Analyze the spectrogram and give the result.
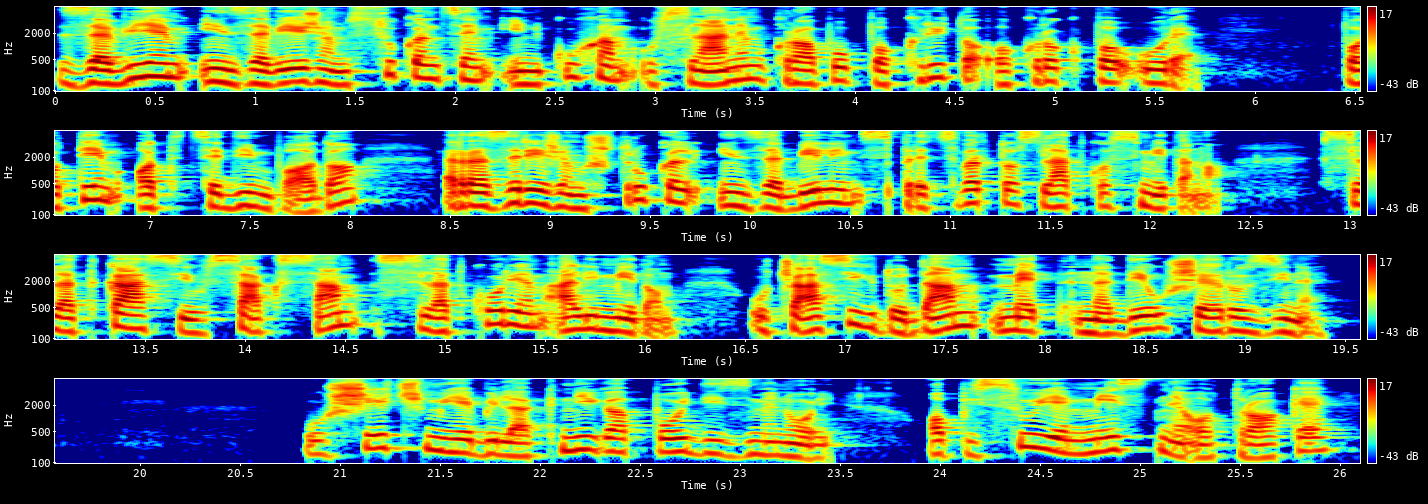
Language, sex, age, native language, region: Slovenian, female, 50-59, Slovenian, Central Slovenia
